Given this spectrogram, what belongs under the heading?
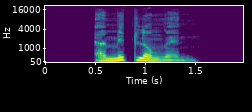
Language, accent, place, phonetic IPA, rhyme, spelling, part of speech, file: German, Germany, Berlin, [ɛɐ̯ˈmɪtlʊŋən], -ɪtlʊŋən, Ermittlungen, noun, De-Ermittlungen.ogg
- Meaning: plural of Ermittlung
